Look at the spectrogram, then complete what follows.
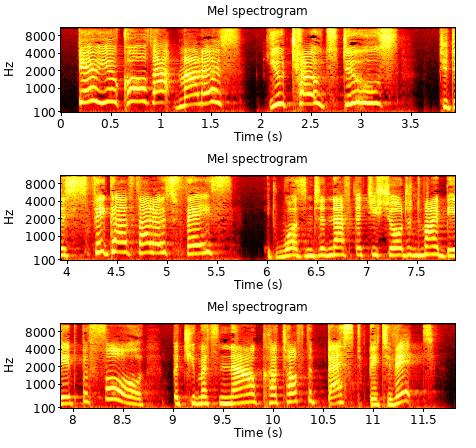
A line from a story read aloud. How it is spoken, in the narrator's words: He yelled to them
